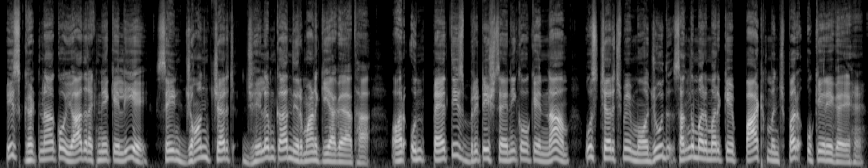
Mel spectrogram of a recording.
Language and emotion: Hindi, neutral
